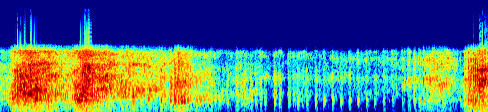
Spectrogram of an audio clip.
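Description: Off-road dirt bike engine revving hard as the bike rides close by, dropping back to a quieter run for a couple of seconds in the middle, then revving loud again near the end.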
